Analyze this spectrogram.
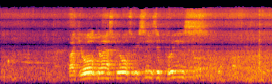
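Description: A man speaks into a microphone, heard through loudspeakers in a large echoing hall.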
